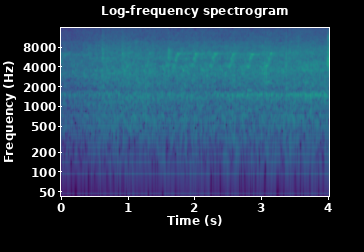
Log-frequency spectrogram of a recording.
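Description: Steady background hum like a motor running, with a faint steady whistle over it and a quick series of faint high chirps in the middle.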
